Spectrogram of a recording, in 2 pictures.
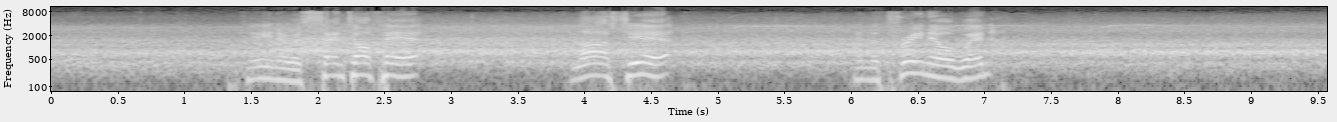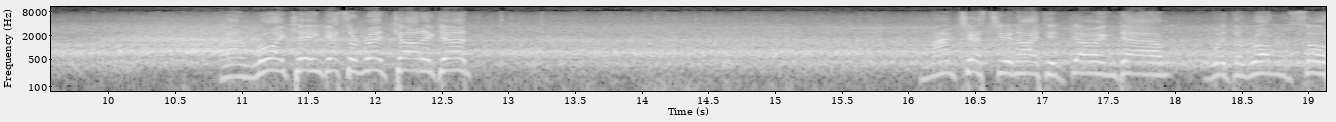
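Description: A large crowd roars and murmurs steadily in an open stadium.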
